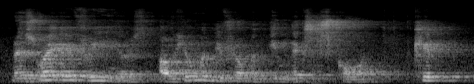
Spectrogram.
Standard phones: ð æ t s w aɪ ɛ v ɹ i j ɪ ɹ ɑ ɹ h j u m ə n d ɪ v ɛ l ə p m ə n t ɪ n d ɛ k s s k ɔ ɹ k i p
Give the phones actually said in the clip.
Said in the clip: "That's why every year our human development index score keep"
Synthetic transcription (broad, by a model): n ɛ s w aɪ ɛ f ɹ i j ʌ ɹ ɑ w h j u m ə n d ɪ v ɛ l ə p m ə n t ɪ n d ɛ k s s k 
